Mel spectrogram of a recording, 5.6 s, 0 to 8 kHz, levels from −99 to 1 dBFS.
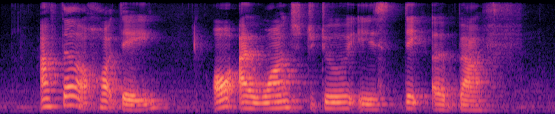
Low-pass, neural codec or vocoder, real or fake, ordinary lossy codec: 7.2 kHz; none; real; none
